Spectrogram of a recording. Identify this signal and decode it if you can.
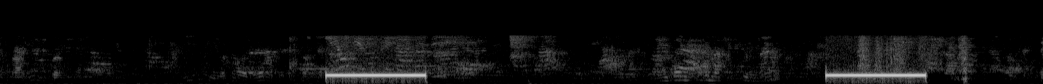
Ringback tone (Europe, 425 Hz), with speech.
